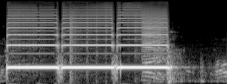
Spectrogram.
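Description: A loud, harmonic electronic buzzer at a live sport shooting event sounds in three long blasts broken by brief gaps, then stops, followed by faint background noise.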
